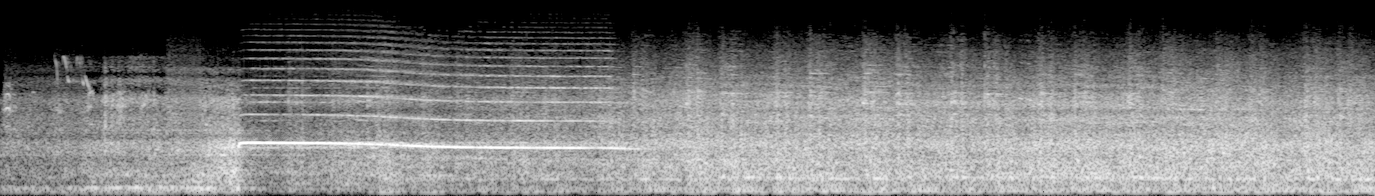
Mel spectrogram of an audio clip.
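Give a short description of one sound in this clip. A train rumbles and clatters over a bridge, getting louder as it passes.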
